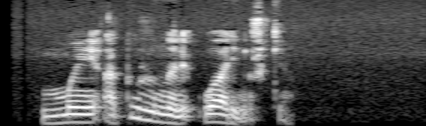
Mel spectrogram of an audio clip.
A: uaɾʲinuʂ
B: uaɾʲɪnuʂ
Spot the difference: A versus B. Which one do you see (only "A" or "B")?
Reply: A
